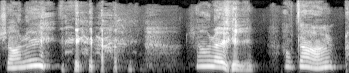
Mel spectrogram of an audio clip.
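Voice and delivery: very high, very slow, drawn-out South London gangster voice. Retelling calling out at a window while others listen, South London gangster voice. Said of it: "in my best South London gangster voice".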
